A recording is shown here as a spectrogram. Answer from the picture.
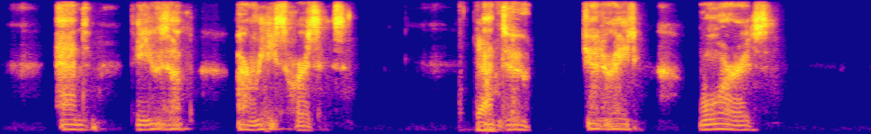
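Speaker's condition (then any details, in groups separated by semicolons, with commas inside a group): Vocal cord paralysis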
